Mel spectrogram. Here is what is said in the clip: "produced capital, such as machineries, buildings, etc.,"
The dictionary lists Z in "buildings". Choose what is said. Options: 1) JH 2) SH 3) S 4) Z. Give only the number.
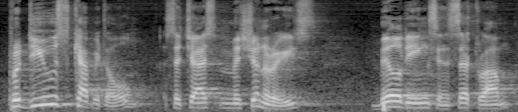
3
